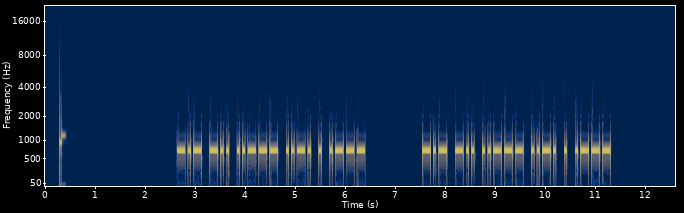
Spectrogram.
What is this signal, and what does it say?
Morse code, heard as a keyed tone, about 22 wpm, 700 Hz. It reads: KD2FEJ KD2FEJ
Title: USA Call Signs - 6 Characters - Repeated 2x - 22wpm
